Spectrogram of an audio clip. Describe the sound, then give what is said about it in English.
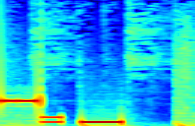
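A fax machine beeps loudly: a steady high tone, a brief lower two-note tone, then a longer low tone, ending in a burst of static hiss. “They built the fax machine.”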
